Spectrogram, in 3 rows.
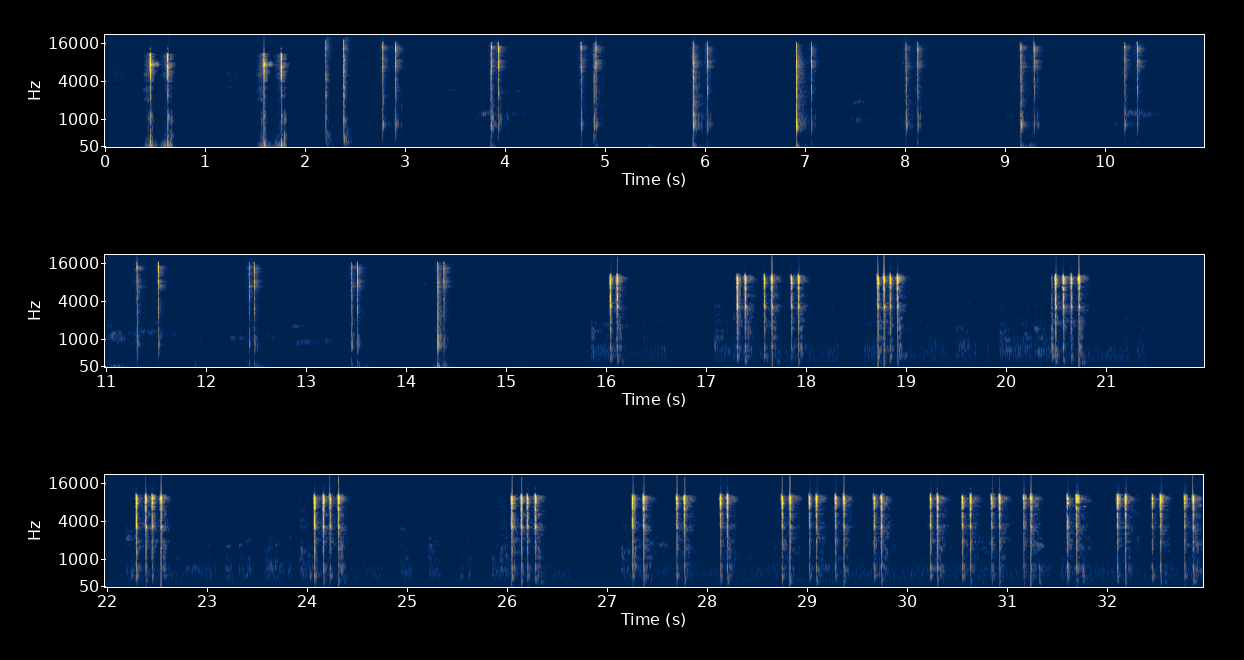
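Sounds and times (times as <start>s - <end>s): computer mouse clicks: 0.4s - 0.7s, 1.5s - 3.0s, 3.8s - 4.0s, 4.7s - 5.0s, 5.9s - 6.1s, 6.9s - 7.2s, 8.0s - 8.2s, 9.1s - 9.4s, 10.2s - 10.4s, 11.1s - 11.7s, 12.4s - 12.6s, 13.4s - 13.6s, 14.3s - 14.5s, 16.0s - 16.2s, 17.3s - 18.0s, 18.7s - 19.0s, 20.5s - 20.8s, 22.3s - 22.6s, 24.0s - 24.4s, 26.0s - 26.4s, 27.2s - 32.9s.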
